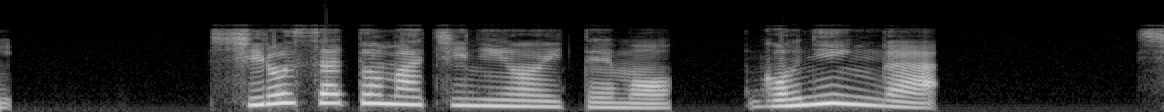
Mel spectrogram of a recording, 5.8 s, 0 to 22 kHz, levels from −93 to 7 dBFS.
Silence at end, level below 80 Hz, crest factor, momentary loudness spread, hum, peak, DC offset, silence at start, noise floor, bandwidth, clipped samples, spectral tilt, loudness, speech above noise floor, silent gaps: 0 s; -62 dBFS; 14 dB; 12 LU; none; 0 dBFS; under 0.1%; 0 s; -69 dBFS; 8 kHz; under 0.1%; -5.5 dB/octave; -13 LUFS; 57 dB; none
